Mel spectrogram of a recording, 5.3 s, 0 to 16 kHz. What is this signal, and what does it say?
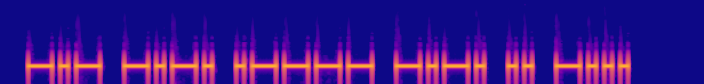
Morse code, heard as a keyed tone, about 20 wpm, 700 Hz. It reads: KC1CIB
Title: USA Call Signs Repeated 3x 20wpm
